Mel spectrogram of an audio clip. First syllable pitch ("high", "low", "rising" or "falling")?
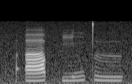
rising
